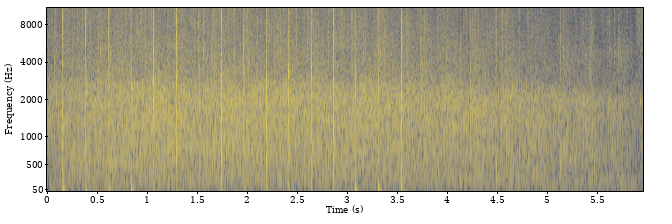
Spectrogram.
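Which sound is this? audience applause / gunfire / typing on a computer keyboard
audience applause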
